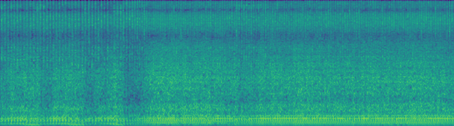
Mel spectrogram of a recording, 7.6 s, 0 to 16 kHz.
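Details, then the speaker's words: Old Sears Craftsman Eager 1 mower with Tecumseh engine, restarted without priming, throttle on low; fires cleanly and settles into steady, even low-throttle run with no misses or surging, healthy. "All right, now will it restart without priming? Let's put it on low. Let's try without priming."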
